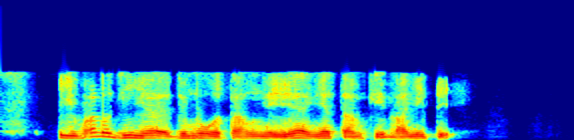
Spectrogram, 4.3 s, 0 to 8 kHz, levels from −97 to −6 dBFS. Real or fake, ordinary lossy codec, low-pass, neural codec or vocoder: fake; AAC, 16 kbps; 7.2 kHz; codec, 16 kHz in and 24 kHz out, 1.1 kbps, FireRedTTS-2 codec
